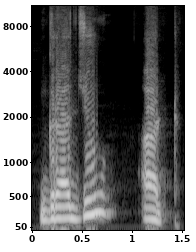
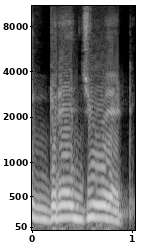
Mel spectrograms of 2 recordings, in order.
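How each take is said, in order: First: ग्रेजुएट slowly as graa-ju-at, open a sounds; correct pronunciation. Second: ग्रेजुएट as gre-ju-et with e vowels; wrong pronunciation. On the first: Teacher slowly models ग्रेजुएट for students as graa-ju-at. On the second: Teacher contrasts students' wrong ग्रेजुएट, gre-ju-et. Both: Shown as a demonstration. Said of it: "ना कि ग्रेजुएट".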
